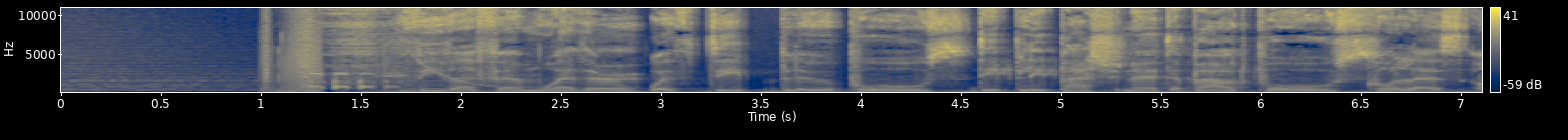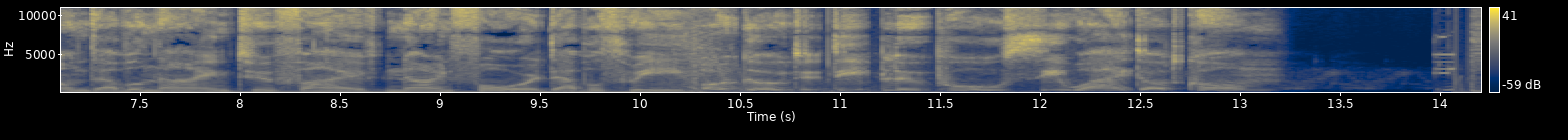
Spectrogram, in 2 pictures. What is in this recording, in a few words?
Greek female voice, continuity and radio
